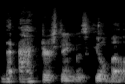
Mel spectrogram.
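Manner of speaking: ordinary delivery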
